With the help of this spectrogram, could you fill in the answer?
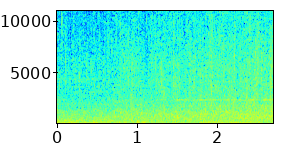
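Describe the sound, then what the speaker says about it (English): Heavy rain pours in the video game Mass Effect 2, a dense, steady hiss of downpour with no breaks and no voices. "It's raining. It's raining hard."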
